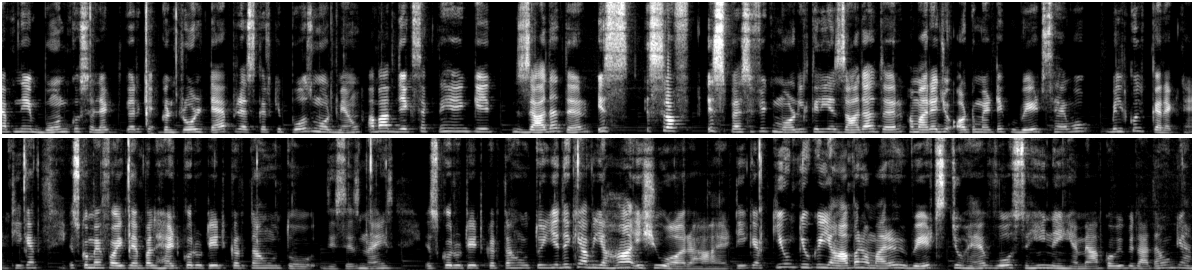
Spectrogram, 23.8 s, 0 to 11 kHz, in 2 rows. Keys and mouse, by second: 1.5 ctrl+Tab, 3.4 click, 3.9 click, 12.2 r, 13.2 r, 15.3 click, 15.7 r, 17.7 r, 19.5 r.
